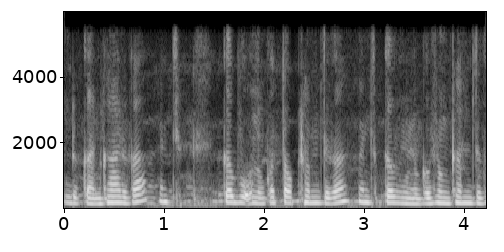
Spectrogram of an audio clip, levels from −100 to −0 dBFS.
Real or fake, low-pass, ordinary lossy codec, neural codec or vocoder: fake; 5.4 kHz; none; codec, 16 kHz, 4 kbps, X-Codec, HuBERT features, trained on general audio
